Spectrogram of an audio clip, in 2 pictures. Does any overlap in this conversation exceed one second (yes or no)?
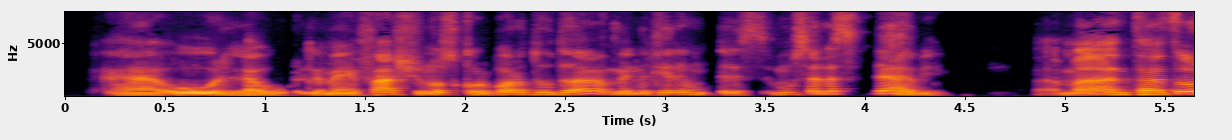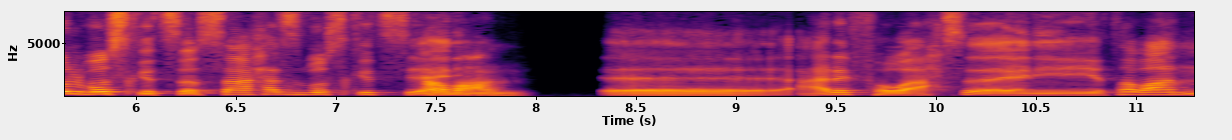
no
